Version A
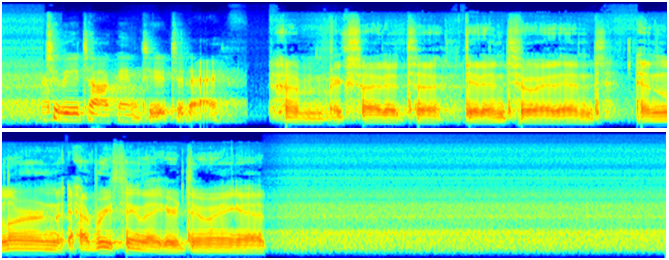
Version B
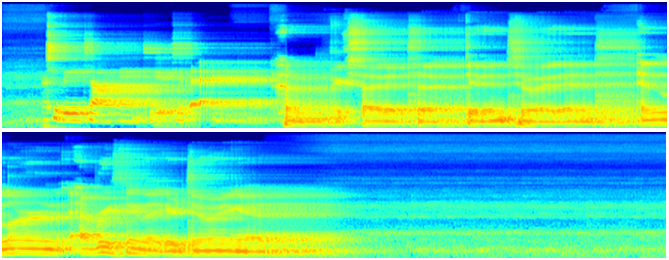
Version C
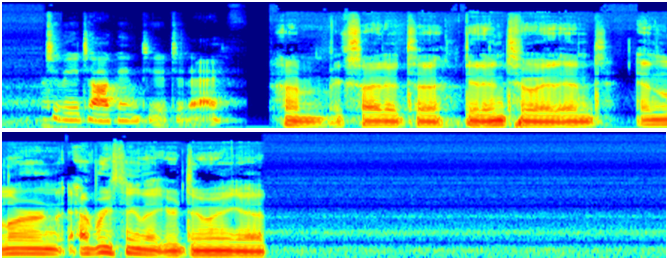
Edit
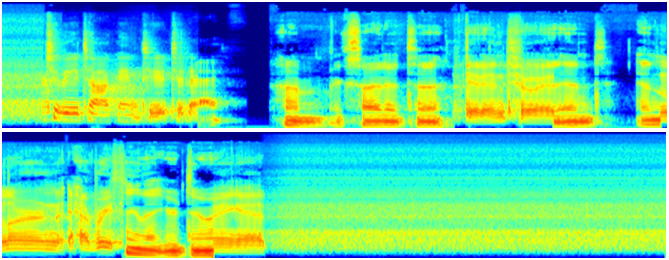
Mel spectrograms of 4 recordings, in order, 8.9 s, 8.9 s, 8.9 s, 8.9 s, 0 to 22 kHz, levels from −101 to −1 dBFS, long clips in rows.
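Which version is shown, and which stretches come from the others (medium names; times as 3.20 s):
A
1.31–3.01 s: from C
3.68–4.39 s: from C
5.24–5.84 s: from C
not used: B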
